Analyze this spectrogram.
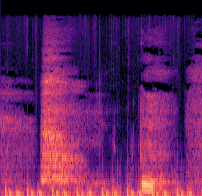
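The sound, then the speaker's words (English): Breathing heard through a binaural stethoscope: a long, airy breath followed after a pause by a shorter, voiced gasping breath. “How your breathing gets faster.”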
